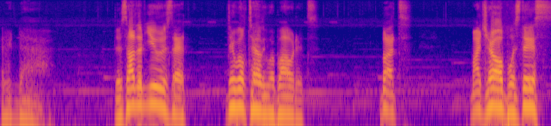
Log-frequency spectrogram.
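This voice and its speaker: A man uses a raspy put-on character voice at medium pitch with lively intonation. He talks at a fairly slow pace with long, frequent pauses, and faint music plays in the background. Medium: actual play. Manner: blunt, hesitant.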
